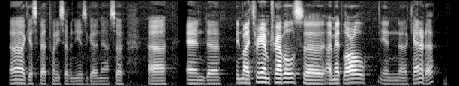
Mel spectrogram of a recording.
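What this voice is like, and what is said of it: Australian accent. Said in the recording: “you might guess from the accent... originally from Australia”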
